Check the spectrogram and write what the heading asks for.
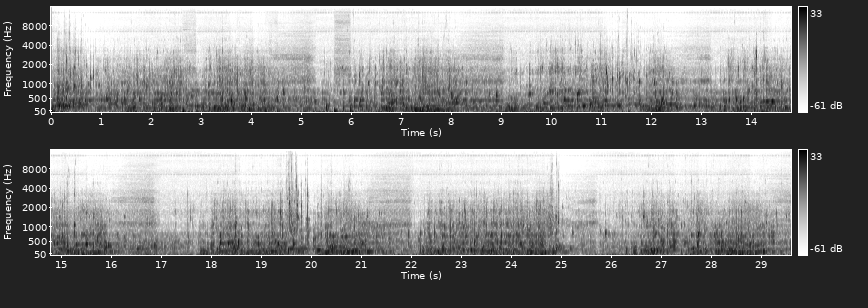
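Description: Muffled underwater gurgling and rushing of water and bubbles heard through a submerged camera. It swells and falls, with brief lulls every few seconds.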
